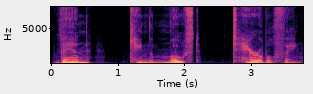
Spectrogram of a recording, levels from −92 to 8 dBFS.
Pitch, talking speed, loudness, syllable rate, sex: 140 Hz, 95 wpm, -16 LUFS, 3.0 syllables/s, male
